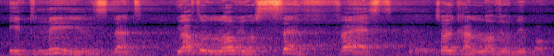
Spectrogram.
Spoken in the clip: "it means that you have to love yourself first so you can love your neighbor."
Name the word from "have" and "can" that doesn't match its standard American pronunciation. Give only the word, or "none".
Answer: have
